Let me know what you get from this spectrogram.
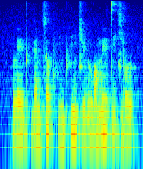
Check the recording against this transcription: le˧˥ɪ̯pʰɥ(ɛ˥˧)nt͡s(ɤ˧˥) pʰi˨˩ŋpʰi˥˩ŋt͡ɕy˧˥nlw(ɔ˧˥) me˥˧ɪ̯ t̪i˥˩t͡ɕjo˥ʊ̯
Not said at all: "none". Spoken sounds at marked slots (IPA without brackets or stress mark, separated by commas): ɛ˨˩, ɤ˥˩, ɔ˧˥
